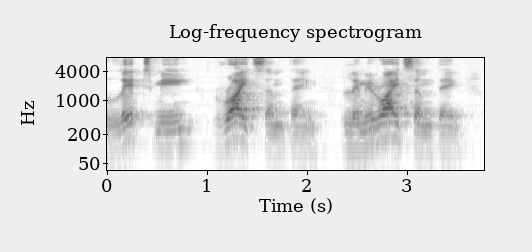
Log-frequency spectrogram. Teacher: Let me can be reduced to lemme.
